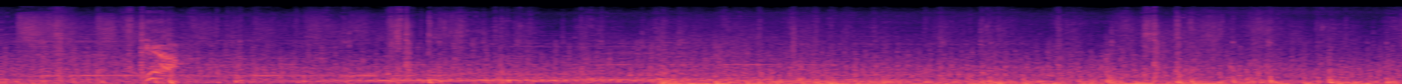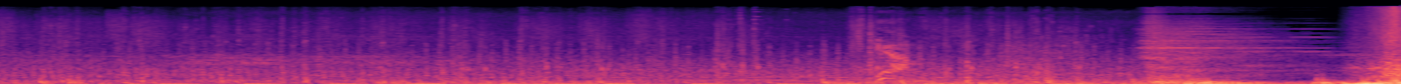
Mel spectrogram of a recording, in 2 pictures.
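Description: A horse gallops, hooves thudding on dirt.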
